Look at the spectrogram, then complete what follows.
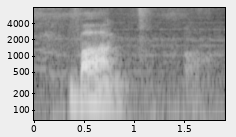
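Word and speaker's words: บ้าน: How would you pronounce the house in Thai? Ban.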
